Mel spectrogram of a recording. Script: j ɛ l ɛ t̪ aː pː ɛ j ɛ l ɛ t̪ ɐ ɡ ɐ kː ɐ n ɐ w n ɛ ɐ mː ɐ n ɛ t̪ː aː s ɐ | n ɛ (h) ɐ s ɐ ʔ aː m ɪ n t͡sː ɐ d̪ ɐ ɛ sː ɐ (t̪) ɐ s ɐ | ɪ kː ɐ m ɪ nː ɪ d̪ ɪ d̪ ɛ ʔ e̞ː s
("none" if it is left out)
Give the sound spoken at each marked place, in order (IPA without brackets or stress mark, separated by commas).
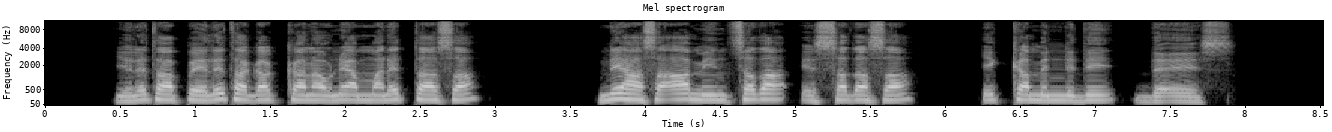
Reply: h, d̪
